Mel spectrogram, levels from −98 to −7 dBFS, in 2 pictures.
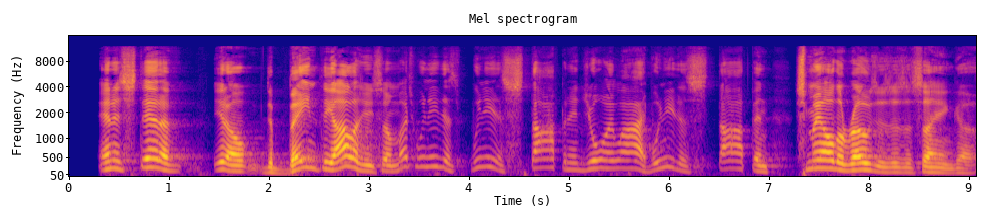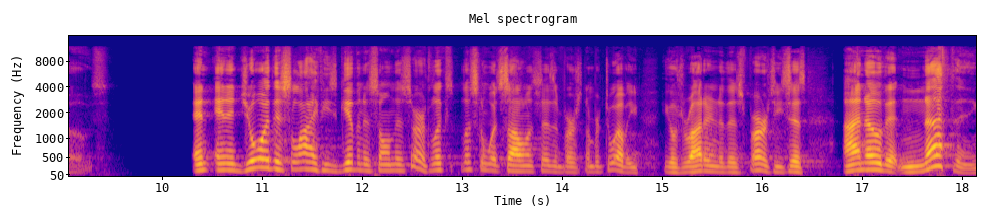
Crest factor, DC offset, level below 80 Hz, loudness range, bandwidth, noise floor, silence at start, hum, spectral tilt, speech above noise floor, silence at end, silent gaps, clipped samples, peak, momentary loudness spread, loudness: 20 dB; under 0.1%; -64 dBFS; 9 LU; 12.5 kHz; under -90 dBFS; 0.3 s; none; -2.5 dB/octave; over 65 dB; 0 s; 9.75-10.29 s; under 0.1%; -4 dBFS; 18 LU; -24 LUFS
